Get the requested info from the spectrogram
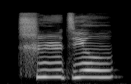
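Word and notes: chi1 jing1: tones 1, 1

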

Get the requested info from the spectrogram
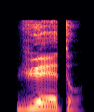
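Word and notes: yue4 du2: tones 4, 2

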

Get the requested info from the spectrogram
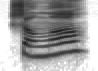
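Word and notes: sheng3: tone 3

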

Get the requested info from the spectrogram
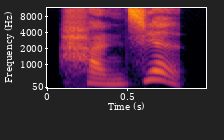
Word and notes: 罕见: HSK6

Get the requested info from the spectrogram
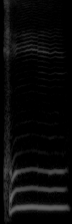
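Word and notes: ku3: tone 3

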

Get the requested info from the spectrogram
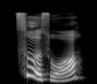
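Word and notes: ce4 suo3: tones 4, 3

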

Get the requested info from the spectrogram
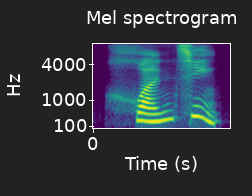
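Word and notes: huan2 jing4: tone 2; tone 4

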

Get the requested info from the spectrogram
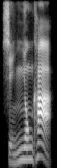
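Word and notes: xin4 yong4 ka3: tone 4; tone 3

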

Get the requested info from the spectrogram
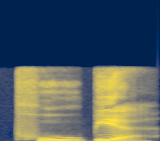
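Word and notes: pu3 bian4: tones 3, 4

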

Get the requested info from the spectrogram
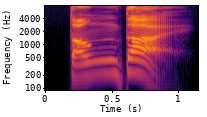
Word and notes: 当代: HSK6

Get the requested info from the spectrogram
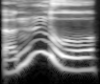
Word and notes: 登陆: HSK6

